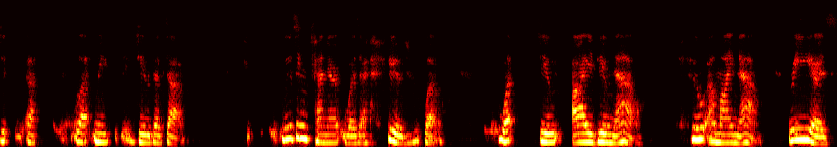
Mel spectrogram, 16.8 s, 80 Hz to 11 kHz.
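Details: Aphasia in an adult woman after a severe stroke in 2010, about 11 years earlier; she had no speech for three years and has ongoing speech difficulty, described as severe aphasia.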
